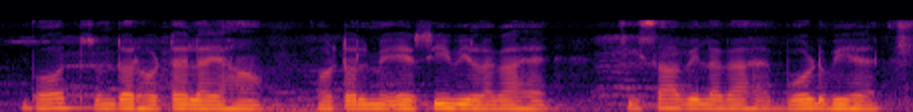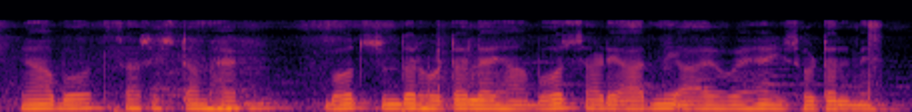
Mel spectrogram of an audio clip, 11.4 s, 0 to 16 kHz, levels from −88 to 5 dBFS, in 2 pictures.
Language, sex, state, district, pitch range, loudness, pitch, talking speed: Maithili, male, Bihar, Supaul, 135-145 Hz, -30 LUFS, 140 Hz, 190 wpm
